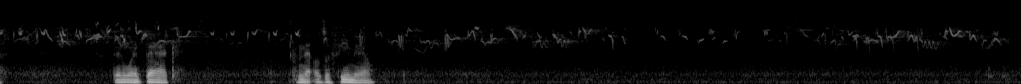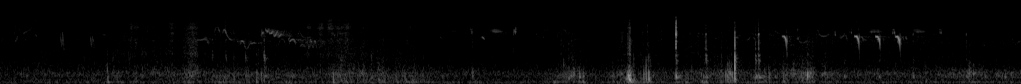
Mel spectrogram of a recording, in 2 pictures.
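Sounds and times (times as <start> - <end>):
birds chirping outdoors: 0.0 - 20.4
speech: 1.1 - 1.9, 2.9 - 3.8
sharp clicks and knocks: 16.5 - 17.9.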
